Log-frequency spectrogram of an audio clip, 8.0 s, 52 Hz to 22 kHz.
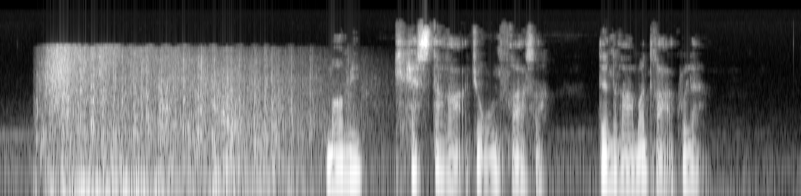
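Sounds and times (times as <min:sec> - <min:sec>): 
thunder crack and rumble from a lightning strike: 0:00.4 - 0:04.6
speech: 0:03.3 - 0:07.1.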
